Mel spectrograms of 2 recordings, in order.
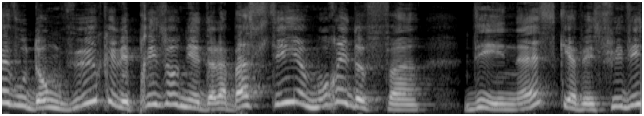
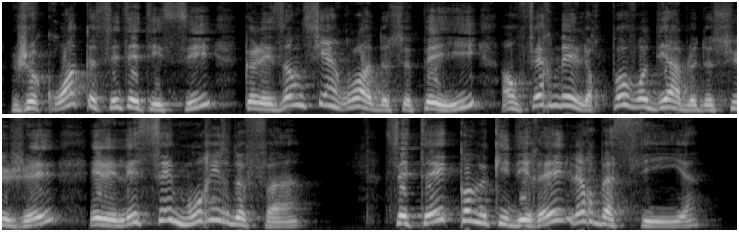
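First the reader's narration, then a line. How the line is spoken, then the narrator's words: Pedantic, lecturing tone. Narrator (French): dit Luret d'un ton doctoral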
